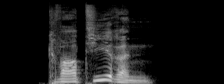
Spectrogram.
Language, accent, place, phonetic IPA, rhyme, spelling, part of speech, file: German, Germany, Berlin, [kvaʁˈtiːʁən], -iːʁən, Quartieren, noun, De-Quartieren.ogg
- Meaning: dative plural of Quartier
